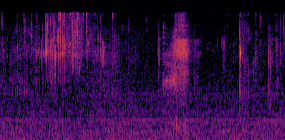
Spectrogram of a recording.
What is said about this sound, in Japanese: スライムの音？そのまんま？舐めてるように聞こえる？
